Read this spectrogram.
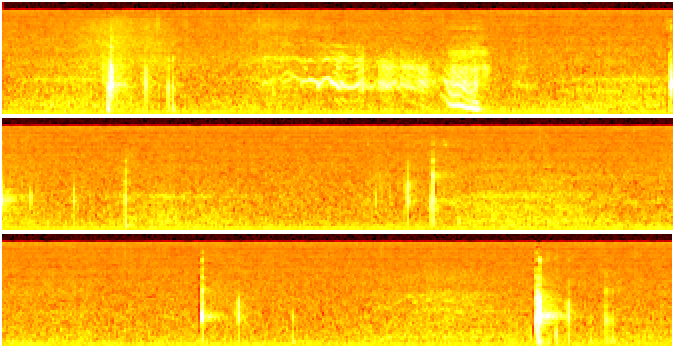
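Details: Baby daughter with hiccups: sharp, brief hiccup clicks about every two seconds, five in ten seconds, in a quiet room, with a short whine early on.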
